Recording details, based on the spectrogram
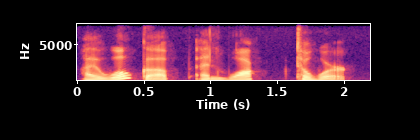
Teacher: for the past tense of walked, the D sounds like a T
